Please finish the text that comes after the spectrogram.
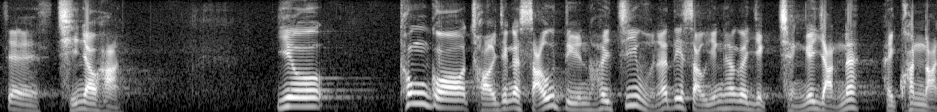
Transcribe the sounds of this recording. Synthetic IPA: t͡sɛː˥˩t͡sʰiː˨˥njɐ˨˧wɦa̰ː˨˩ŋ | jiː˧w | t̪ʰʊ˥ŋkɔː˧t͡ʃʰɔː˨˩jt͡sɪ˧ŋkɛ˧sɐ˨˥wt̪yː˨nɦɵ˧ɥt͡siː˥wuː˨˩njɐ˥t̪̚t̪̬ːiː˥sɐ˨wjɪ˨˥ŋɦœː˨˥ŋkɛ˧jɪ˨k̚t͡sʰɪ˨˩ŋkɛː˧jɐ̰˨˩nlɛ˥hɐ˨jkʰɐ˧nːa̰ː˨˩n

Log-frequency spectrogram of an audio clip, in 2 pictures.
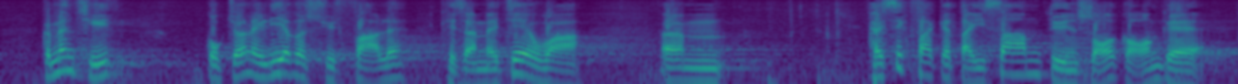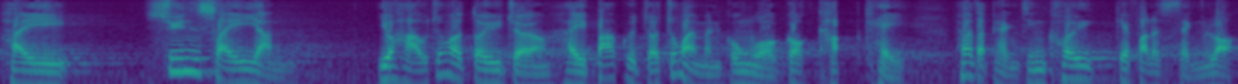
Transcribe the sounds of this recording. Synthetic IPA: kɐ˨˥mjɐ˥nt͡sʰiː˨˥ | kʊ˨k̚t͡ʃœː˨˥ŋle˨˧jniː˥ɐ˥tkɔː˧syː˧t̚faː˧t̚lɛː˥kʰe˨˩sɐt̚hɐ˨˩mɐ˨jt͡sɛː˥hɛ˨˩jwaː˨˩ʔɛ˧m | hɐ˨˥jsɪ˥k̚faː˧t̚kɛː˧t̪ɐ˨jsaː˥mt̪yː˨nsɔː˨˥kɔː˨˥ŋkɛː˧hɐ˨j | syː˥nsɐ˧jːɐ̰˨˩n | jiː˧wɦaː˨˩wt͡sʊ˥ŋkɛ˧t̪ɵ˧ɥt͡ʃœː˨ŋhɐ˨jpaː˥wkʰu˧t̚t͡ʃɔː˨˥t͡sʊ˥ŋwɐ˨˩jmɐ˨˩nkʊ˨ŋwɔ̰ː˨˩kɔː˧kʰɐ˨p̚kʰḛ˨˩jhœː˥ŋt̪ɐ˨pʰɛ̰ː˨˩ŋt͡sɪ˧ŋkʰɵ˥ɥkɛː˧faː˧t̚lɵ˨t̚sɪ̰˨˩ŋlɔ̰ː˨k̚

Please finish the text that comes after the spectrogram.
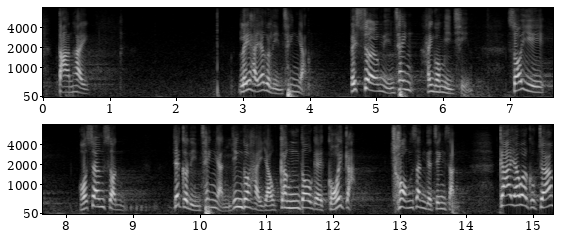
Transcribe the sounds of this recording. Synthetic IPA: t̪aː˨nɦɐ˨j | le˨˧jɦɐ˨jːɐ˥t̚kɔː˧liː˨˩nt͡sʰɪ˥ŋjɐ̰˨˩n | le˨˧jsœː˨ŋliː˨˩nt͡sʰɪ˥ŋhɐ˨˥jŋɔː˨˧miː˨nt͡sʰḭː˨˩n | sɔː˨˥jiː˨˧ | ŋɔː˨˧sœː˥ŋsɵ˧n | jɐ˥t̚kɔː˧liː˨˩nt͡sʰɪ˥ŋjɐ̰˨˩njɪ˥ŋkɔː˥jɦɐ˨jːɐ˨˧wkɐ˧ŋt̪ɔː˥kɛː˧kɔː˨˥jka̰ː˧˨k̚ | t͡ʃʰɔː˧ŋsɐ˥nkɛː˧t͡sɪ˥ŋsɐ̰˨˩n | kaː˧jɐ˨˧wkaː˧kʊ˨k̚t͡ʃœː˨˥ŋ

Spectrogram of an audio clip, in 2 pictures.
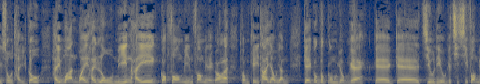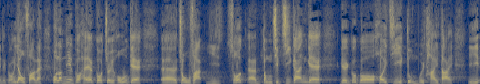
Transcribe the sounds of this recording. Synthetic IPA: jso˧wt̪ʰɐ˨˩jko˥w | hɐ˨˥jwaː˥nwɐ˨˥jɦɐ˨˥jlo˨wmiː˨˧nɦɐ˨˥jkɔː˧k̚fɔː˥ŋmiː˨nfɔː˥ŋmiː˨nle˨˩jkɔː˨˥ŋlɛː˥ | t̪ʰʊ˨˩ŋkʰe˨˩jt̪ʰaː˥jɐ˨˩wjɐ˨˩n | kɛː˧kɔː˨˥kɔː˧kʊ˨˧ŋjʊ˨˩ŋkɛː˧ | kɛː˧kɛː˧t͡siː˧wliː˨˧wkɛː˧t͡sʰi˧t̚siː˥fɔː˥ŋmiː˨nle˨˩jkɔː˨˥ŋɛ˧jɐ˥wfaː˧t̚lɛː˥ | ŋɔː˨˧lɐ˨˥mniː˥ɐ˥tkɔː˧ɦɐ˨jːɐ˥t̚kɔː˧t͡ʃɵ˧ɥɦo˨˥wkɛː˧ | ʔɛ˨˧t͡so˨wfaː˧t̚jiː˨˩ | sɔː˨˥ʔɛ˨t̪ʊ˨ŋt͡siː˧p̚t͡siː˥kaː˥nkɛː˧kɛː˧kɔː˨˥kɔː˧hɔː˥jt͡siː˥jɪ˨k̚t̪o˥wm̩˨˩wuː˨˧jt̪ʰaː˧jt̪aː˨˧j | jiː˨˩

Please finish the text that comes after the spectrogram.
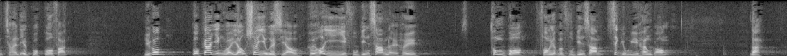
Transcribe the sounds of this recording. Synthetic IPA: t͡sɐ˨whɐ˨jliː˥kɔ˧kʷɔː˧kːɔː˥fa̰ː˨t̚ | jyː˨kɔː˨˥ | kʷɔː˧kːaː˥jɪ˨ŋwɐ˨˩jːɐ˨˧wsɵ˥ɥjiː˧wkɛː˧siː˨˩hɐ˨wkʰɵ˧ɥɦɔː˨˥jiː˨˧jiː˨˧fuː˨˧k̬iː˨˥nsaː˥mlɐ˨˩jɦɵ˧ɥ | t̪ʰʊ˥ŋkʷɔː˧fɔː˧ŋjɐ˨p̚kɛ˧fuː˨k̬iː˨˥nsaː˥msɪ˥k̚jʊ˨˩ŋjyː˥ɦœː˥ŋkɔ̰ː˨˥ŋ | laː˨˩

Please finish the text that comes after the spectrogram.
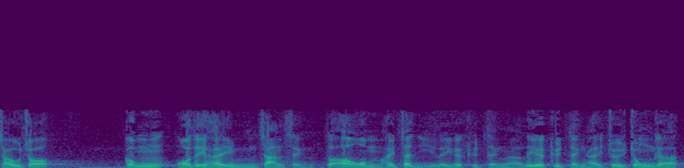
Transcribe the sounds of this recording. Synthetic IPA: t͡sɐ˨˥wt͡sɔː˨˥ | kɐ˨˥mŋɔː˨˧t̪e˨jɦɐ˨jm̩˨˩t͡saː˧nsɪ̰˨˩ŋt̪aː˧ŋɔː˨˧m̩˨˩ɦɐ˨jt͡sɐ˥t̚jiː˨˩le˨˧jkɛː˧kʰyː˧t̪ɪ˨˩ŋaː˧le˨˧jkɛː˧kʰyː˧t̪ɪ˨ŋɦɐ˨jt͡ʃɵ˧ɥt͡sʊ˥ŋɡɐ˧

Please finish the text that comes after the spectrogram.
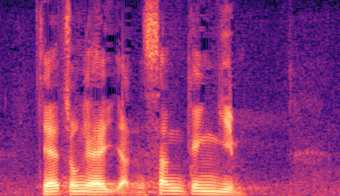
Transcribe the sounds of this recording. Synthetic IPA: kɛ˨˦jɐ˥t̚t͡ʃʊ˨˥ŋkɛː˧jʔɐ̰˨˩nsɐ˥ŋkɪ˥ŋjiː˨m

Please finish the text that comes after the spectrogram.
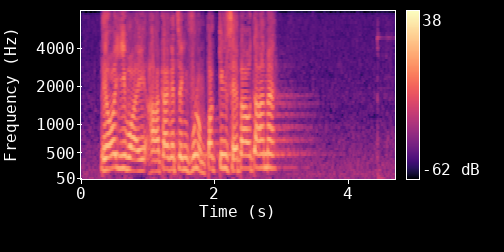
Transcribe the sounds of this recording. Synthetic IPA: ne˨˧jhɔː˨˥jiː˨˧wɐ˨˩jhaː˨˩kaː˧jkɛː˧t͡sɪ˧ŋfuː˨˥lʊ˨˩ŋpɐ˥k̚kːɪ˥ŋsɛː˨˥paː˥wt̪aː˥nmɛː˥

